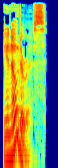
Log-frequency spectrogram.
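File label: "inodorous", British English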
